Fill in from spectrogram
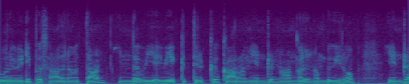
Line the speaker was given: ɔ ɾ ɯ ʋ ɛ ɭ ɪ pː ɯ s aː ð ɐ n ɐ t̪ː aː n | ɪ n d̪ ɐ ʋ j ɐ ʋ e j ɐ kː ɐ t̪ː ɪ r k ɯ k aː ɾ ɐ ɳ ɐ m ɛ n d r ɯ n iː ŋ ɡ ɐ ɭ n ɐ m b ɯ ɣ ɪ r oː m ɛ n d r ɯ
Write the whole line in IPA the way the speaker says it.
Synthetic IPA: ɔ ɾ ɯ ʋ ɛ ɽ ɪ pː ɯ s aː ð ɐ n ɐ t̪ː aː n | ɪ n d̪ ɐ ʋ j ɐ ʋ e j ɐ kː ɐ t̪ː ɪ r k ɯ k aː ɾ ɐ ɳ ɐ m ɛ n d r ɯ n aː ŋ ɡ ɐ ɭ n ɐ m b ɯ ɣ ɪ r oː m ɛ n d r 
